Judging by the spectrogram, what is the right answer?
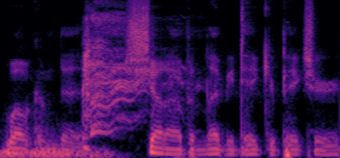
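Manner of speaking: very deep, low, dropped put-on voice. Introducing the next segment, speaking in a really deep voice. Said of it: "talk in a really deep voice".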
